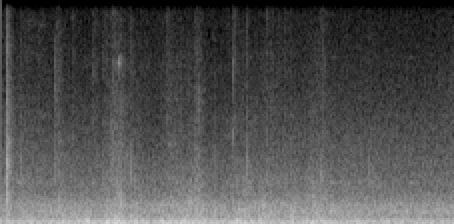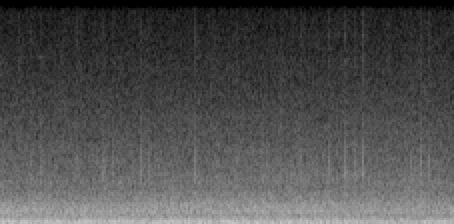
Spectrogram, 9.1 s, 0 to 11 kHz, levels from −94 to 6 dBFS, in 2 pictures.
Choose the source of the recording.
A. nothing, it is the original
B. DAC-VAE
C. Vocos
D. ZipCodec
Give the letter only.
A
